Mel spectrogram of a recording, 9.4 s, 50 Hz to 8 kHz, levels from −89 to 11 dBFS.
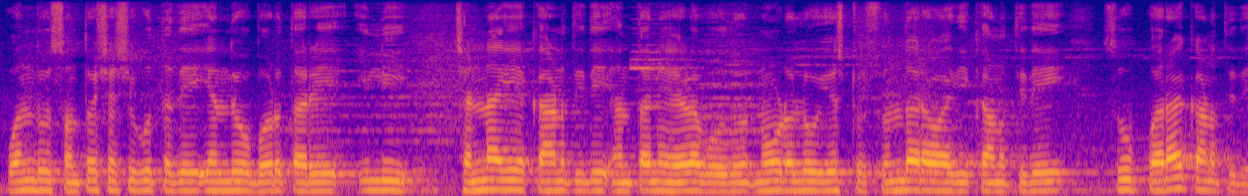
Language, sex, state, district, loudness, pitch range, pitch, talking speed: Kannada, male, Karnataka, Dharwad, -14 LUFS, 135-145 Hz, 140 Hz, 110 wpm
